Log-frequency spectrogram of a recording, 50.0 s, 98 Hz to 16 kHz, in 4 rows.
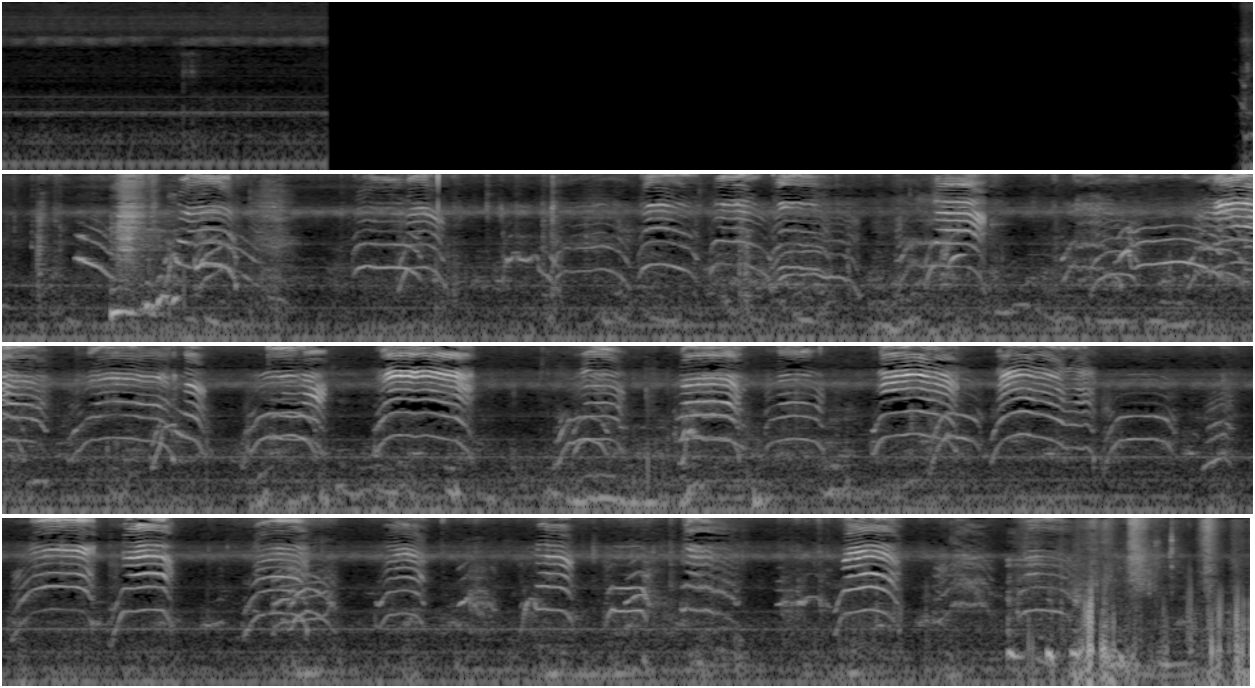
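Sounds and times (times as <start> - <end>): kittens mewing: 12.4 - 50.0.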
